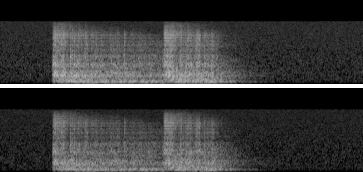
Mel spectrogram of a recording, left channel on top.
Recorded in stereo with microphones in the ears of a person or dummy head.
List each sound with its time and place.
0.5 s an explosion: 10° left (ahead or behind), 3 m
